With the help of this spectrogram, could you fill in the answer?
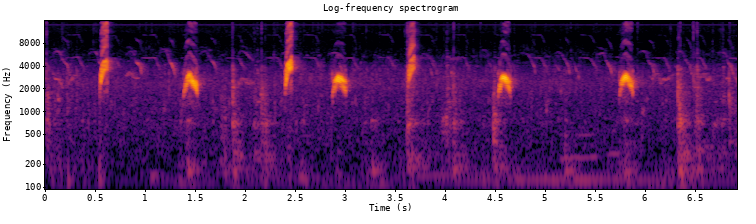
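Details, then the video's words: Repeated bright chirping from a bird locally called noog rheeb or chim ngũ sắc: seven or eight short ringing notes in under seven seconds, some higher and sharper, with light clicks and a soft hum behind. "Suab noog rheeb quaj chim ngũ sắc"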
